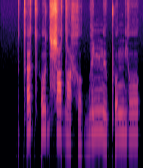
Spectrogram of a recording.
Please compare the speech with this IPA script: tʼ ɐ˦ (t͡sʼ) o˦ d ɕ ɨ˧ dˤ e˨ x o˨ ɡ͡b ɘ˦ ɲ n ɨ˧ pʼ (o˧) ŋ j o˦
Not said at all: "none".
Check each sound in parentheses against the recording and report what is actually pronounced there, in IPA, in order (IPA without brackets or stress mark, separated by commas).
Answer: t͡sʼ, o˦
